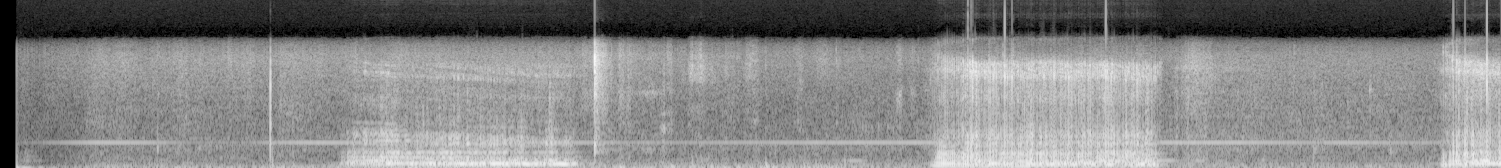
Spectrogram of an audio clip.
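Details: Sleeping Springer spaniel dog: loud, low rumbling snores in long bursts with quieter breathing between, over a steady background hum; snoring.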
